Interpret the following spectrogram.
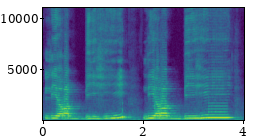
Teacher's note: Donc, ra mufakhama, parce que maftouha. Ici, on a ba mushaddada, donc je double le ba.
